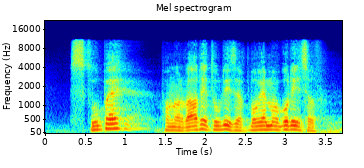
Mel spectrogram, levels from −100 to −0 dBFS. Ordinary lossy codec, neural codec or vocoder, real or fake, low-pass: none; codec, 16 kHz in and 24 kHz out, 0.4 kbps, LongCat-Audio-Codec, fine tuned four codebook decoder; fake; 10.8 kHz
